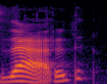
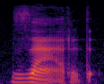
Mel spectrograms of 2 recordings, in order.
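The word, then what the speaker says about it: زرد: So the word is zard. It means yellow, the color. This is ze, this is re, and this is dal. Zard.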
